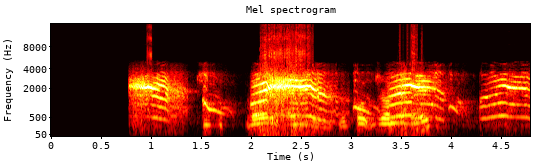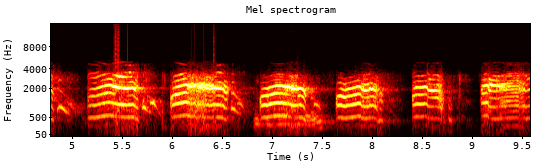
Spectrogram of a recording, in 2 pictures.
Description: A baby cries while a man speaks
